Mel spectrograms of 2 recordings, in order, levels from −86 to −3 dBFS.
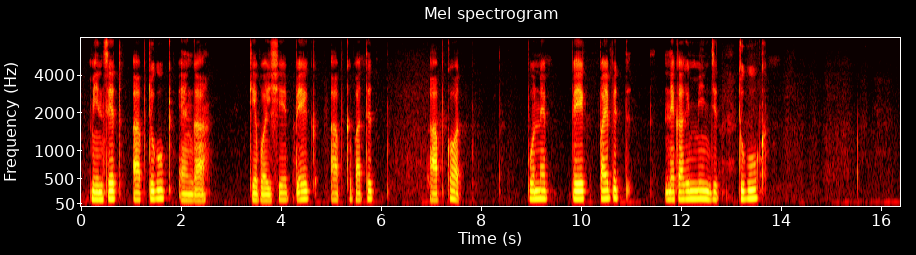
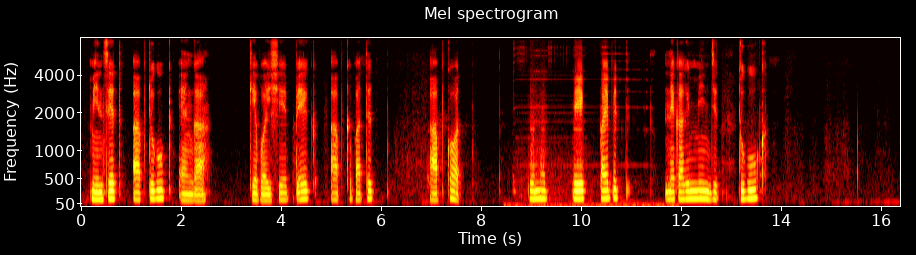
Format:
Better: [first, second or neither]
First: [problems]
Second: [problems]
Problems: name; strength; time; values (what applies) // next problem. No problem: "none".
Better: first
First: none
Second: noise reduction (neural separator model SepFormer DNS4)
